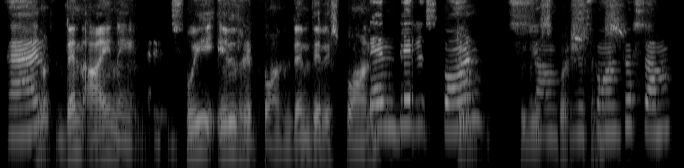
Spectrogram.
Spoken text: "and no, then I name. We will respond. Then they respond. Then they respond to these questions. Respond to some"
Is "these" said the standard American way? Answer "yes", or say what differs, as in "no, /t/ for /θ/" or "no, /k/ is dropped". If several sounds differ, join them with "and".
no, /z/ is dropped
